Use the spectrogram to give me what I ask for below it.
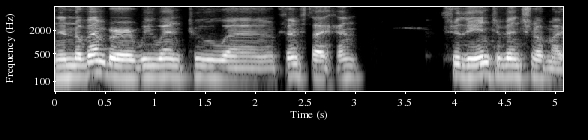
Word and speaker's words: Fünfteichen: So after you were in Auschwitz, you were then transferred to Fünfteichen. I believe I'm pronouncing that correctly.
